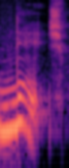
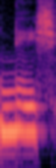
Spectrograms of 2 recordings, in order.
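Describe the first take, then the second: First: The word is said with non-French pronunciation. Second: The word is said with French pronunciation.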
